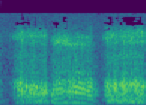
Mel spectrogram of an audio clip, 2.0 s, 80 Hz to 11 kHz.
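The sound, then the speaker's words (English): A person over 64 imitates an angry tiger's growl with their voice, making three rough, rumbling growls in close succession, loud, with brief breaths between them. “I think I can do it to a tiger.”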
